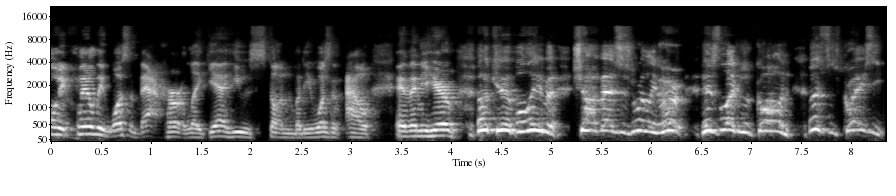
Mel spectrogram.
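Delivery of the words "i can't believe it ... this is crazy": very high, hoarse announcer voice. Retelling a boxing broadcast, quoting the commentator Bobby Chez: imitating Bobby Chez's hoarse voice. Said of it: "that kinda, like, horse's voice that he did".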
